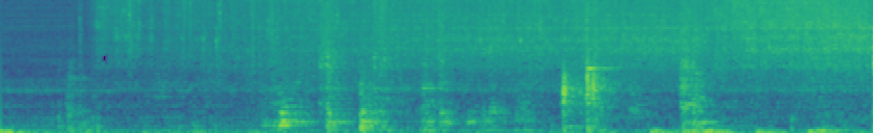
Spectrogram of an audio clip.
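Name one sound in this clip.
Butter sizzles in a hot pan.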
